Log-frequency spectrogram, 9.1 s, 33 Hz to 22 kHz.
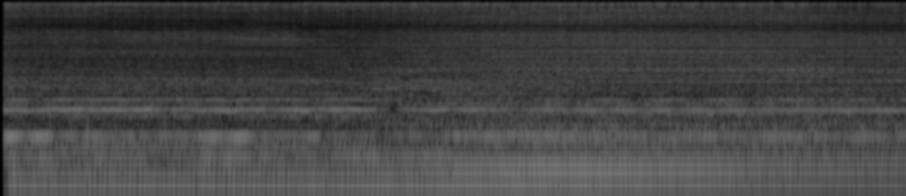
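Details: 2014 BMW 328i N20 petrol four-cylinder (built 06/14) started cold, idling and revved; busy metallic chatter with a faint high whine on top, suspected timing chain noise, unconfirmed.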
